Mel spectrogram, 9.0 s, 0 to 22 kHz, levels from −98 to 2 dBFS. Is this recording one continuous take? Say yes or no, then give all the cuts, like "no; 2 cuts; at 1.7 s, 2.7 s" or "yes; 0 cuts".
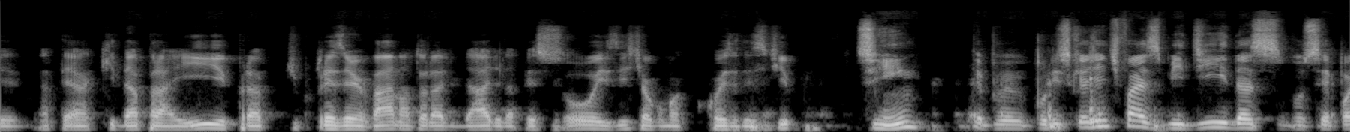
no; 1 cut; at 5.6 s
